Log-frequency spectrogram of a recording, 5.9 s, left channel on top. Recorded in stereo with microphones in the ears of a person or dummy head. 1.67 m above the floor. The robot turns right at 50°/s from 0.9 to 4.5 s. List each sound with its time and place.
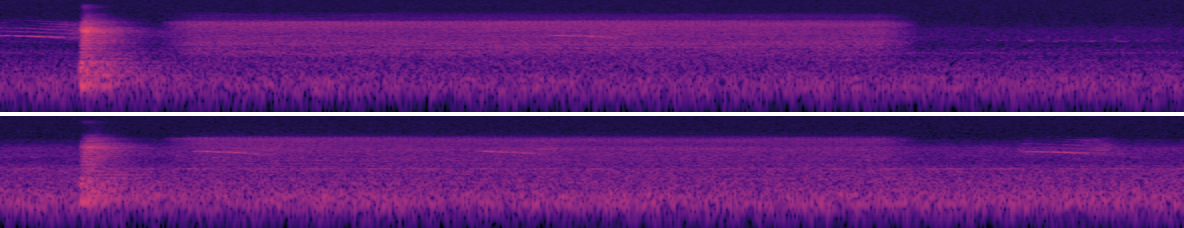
0.4 s a snare drum: 35° left (ahead or behind), 3.5 m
